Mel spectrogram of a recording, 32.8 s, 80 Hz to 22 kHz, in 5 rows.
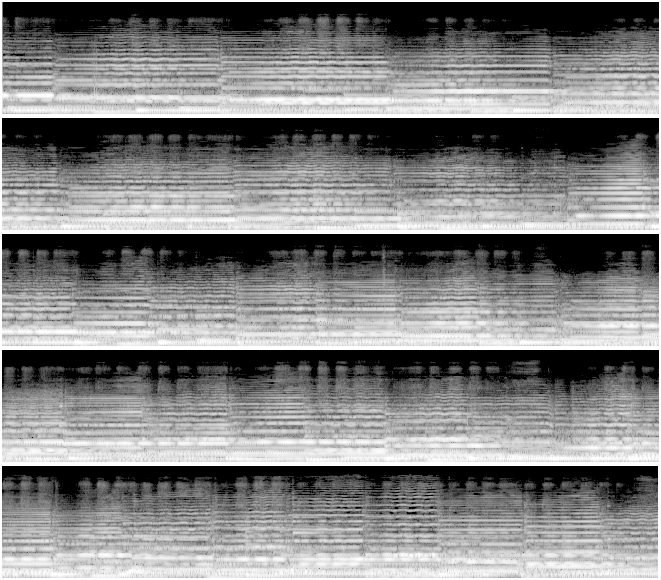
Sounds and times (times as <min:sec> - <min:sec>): Flute: 0:00.0 - 0:32.8
Violin, fiddle: 0:00.0 - 0:32.8.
